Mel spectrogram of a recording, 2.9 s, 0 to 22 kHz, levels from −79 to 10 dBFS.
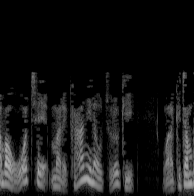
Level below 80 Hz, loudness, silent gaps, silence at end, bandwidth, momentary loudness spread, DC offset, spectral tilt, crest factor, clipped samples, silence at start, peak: -76 dBFS; -30 LUFS; none; 0 s; 5.8 kHz; 11 LU; under 0.1%; -5.5 dB/octave; 22 dB; under 0.1%; 0 s; -8 dBFS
